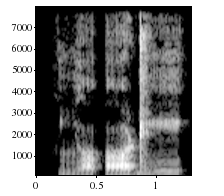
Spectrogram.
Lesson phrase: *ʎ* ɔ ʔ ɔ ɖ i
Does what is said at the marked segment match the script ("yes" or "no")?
yes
